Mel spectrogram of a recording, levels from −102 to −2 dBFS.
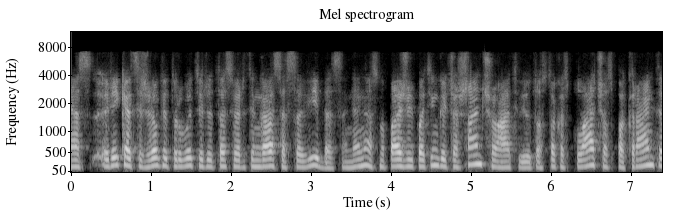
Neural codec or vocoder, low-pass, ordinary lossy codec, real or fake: none; 7.2 kHz; AAC, 32 kbps; real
